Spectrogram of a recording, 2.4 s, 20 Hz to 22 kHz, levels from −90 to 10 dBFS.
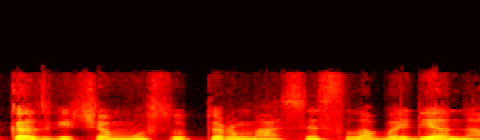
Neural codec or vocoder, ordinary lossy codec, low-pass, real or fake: codec, 24 kHz, 0.5 kbps, DualCodec; AAC, 32 kbps; 10.8 kHz; fake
